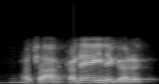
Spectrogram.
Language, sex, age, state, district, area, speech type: Sindhi, male, 60+, Maharashtra, Mumbai Suburban, urban, conversation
